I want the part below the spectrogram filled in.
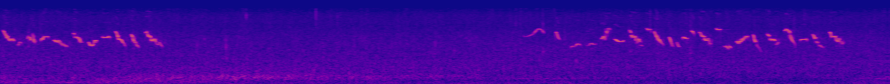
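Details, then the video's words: Caged yellow-vented bulbul bathed in rain to encourage singing: two bursts of rapid, high, sharp chirping notes, the second longer, separated by a pause, all over steady hissing rainfall. "Terapi Hujan Kecial Kuning Buat Burung Yang Macet Jadi Bunyi Gacor Joss"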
